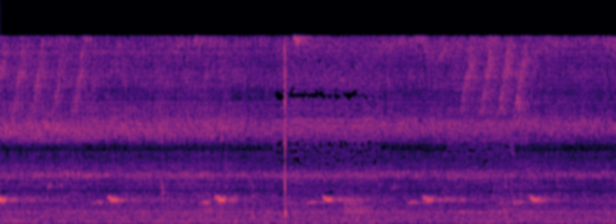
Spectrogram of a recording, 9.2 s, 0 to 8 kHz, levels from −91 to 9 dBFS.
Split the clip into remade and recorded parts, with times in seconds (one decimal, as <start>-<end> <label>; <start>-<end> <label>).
0.0-4.1 remade; 4.1-5.7 recorded; 5.7-6.7 remade; 6.7-7.7 recorded; 7.7-9.2 remade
